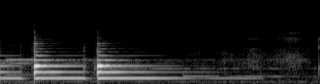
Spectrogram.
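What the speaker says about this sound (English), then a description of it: "The D string sounds something like this." Open D string on a violin, sounded alone in a quiet room: a few short bowed strokes, then one long sustained note with a clear, ringing tone.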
